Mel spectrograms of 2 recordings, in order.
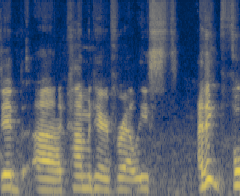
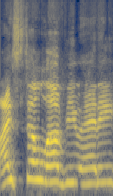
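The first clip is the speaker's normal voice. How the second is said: eager, high-pitched, loud yell; 8 semitones higher, 8 dB louder than usual. Retelling yelling over the barrier at a booed wrestler as a child: retelling a yell. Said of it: "I yelled".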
